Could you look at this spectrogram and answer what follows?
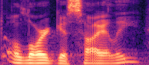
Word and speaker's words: Olorgesailie: It's pronounced Olorgesailie. It's a Maasai word, a place name for the famous Maasai people who live in the region.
